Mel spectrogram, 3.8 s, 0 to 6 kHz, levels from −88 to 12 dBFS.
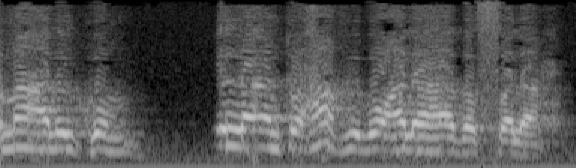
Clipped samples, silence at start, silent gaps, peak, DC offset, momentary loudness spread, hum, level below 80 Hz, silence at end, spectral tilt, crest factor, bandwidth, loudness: under 0.1%; 0 s; none; -8 dBFS; 0.4%; 7 LU; none; -56 dBFS; 0.1 s; -6 dB/octave; 12 dB; 6 kHz; -19 LUFS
